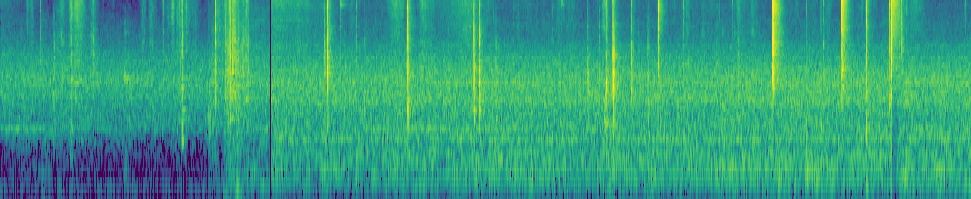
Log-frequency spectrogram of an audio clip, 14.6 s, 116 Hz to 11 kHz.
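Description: Plastic back cover of a Samsung Galaxy Tab 3 being pressed onto the tablet, its clips snapping into place one after another. About a dozen sharp clicks at uneven intervals, the loudest near the end.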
